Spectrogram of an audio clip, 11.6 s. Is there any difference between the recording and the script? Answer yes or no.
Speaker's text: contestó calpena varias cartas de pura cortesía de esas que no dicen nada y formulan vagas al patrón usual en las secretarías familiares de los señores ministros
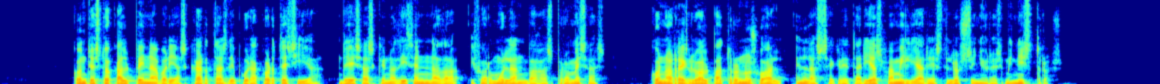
yes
